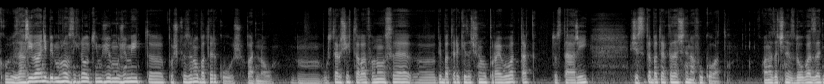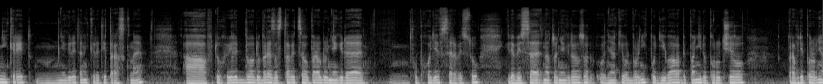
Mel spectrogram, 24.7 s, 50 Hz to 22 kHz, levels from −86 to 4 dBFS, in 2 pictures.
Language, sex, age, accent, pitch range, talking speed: Czech, male, 40-59, native, 115-135 Hz, 160 wpm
